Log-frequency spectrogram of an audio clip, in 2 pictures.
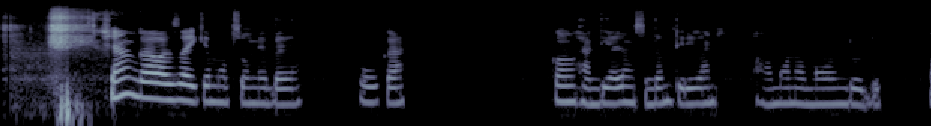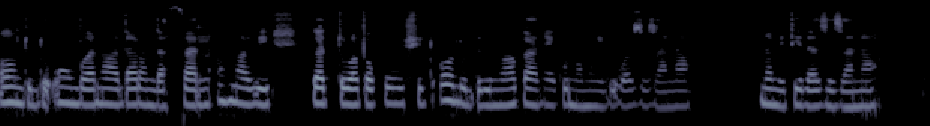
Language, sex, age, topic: Oshiwambo, female, 25-35, agriculture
